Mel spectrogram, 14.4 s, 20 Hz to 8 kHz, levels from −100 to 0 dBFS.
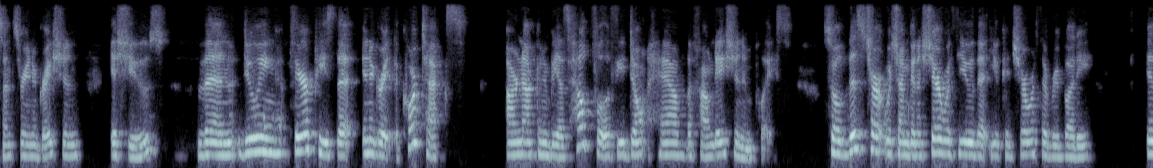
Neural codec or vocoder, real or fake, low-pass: none; real; 7.2 kHz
